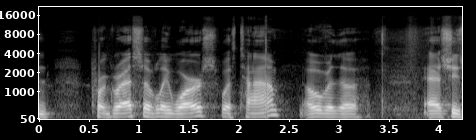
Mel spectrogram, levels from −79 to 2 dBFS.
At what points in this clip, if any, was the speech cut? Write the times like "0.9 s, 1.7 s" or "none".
3.3 s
